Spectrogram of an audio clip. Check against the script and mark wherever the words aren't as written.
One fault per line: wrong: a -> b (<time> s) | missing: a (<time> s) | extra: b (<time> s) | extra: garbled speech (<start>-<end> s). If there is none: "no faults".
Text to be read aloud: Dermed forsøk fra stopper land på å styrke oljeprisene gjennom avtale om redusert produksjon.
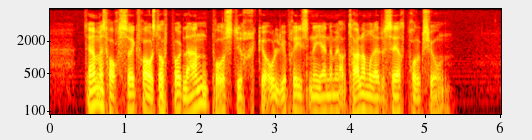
no faults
